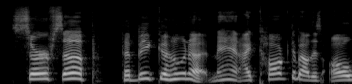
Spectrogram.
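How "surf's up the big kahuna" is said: excited. Real, not acted.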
